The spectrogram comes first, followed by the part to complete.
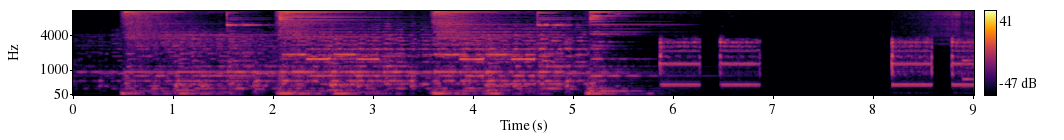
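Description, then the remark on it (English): A telephone rings in repeated electronic bursts, first with a musical swell underneath, then alone in short clipped pulses separated by silence. Loud, no voices. “And it all begins with a phone call.”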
